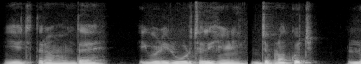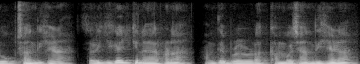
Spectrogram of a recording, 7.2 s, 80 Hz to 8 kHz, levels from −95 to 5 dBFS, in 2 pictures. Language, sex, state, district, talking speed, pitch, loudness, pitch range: Hindi, male, Uttarakhand, Tehri Garhwal, 200 wpm, 115 Hz, -16 LUFS, 110-120 Hz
